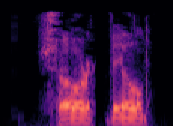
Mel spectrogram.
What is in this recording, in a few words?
"Short-billed", English; nouns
